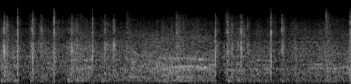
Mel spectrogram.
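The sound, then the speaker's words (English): Gunfire rings out in Cairo in a rapid, irregular string of sharp cracks, a dozen or more shots in a few seconds, over a steady roar of crowd noise and commotion as crowds run amid clouds of tear gas. “The sound of gunfire in Cairo.”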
